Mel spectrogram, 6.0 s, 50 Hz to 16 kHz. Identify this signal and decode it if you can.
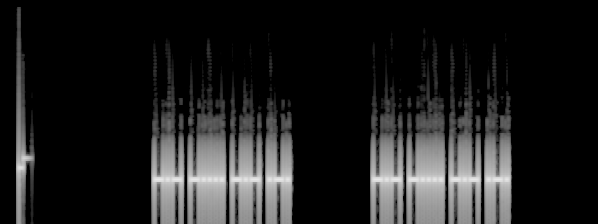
Morse code, heard as a keyed tone, about 40 wpm, 700 Hz. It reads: K6KR K6KR
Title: Easy Call Signs Repeated 2x - 40wpm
